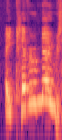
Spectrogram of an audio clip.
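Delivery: high, loud scornful mother; mother mocking Jack; mother hissing. A narrator's reading. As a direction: hiss it in disbelief. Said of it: "his mother hissed".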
